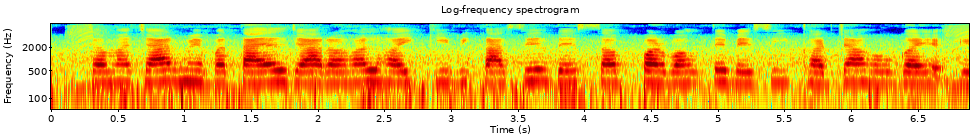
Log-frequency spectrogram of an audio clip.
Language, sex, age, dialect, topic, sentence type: Magahi, female, 18-24, Western, banking, statement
